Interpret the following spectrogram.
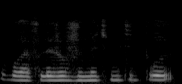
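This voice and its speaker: A woman's voice: medium pitch, monotone, brisk, mellow, a little hiss or hum. A young woman filming a casual home-tour vlog, rambling with many fillers and restarts while she is sick. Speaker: YouTuber. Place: at home indoors.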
